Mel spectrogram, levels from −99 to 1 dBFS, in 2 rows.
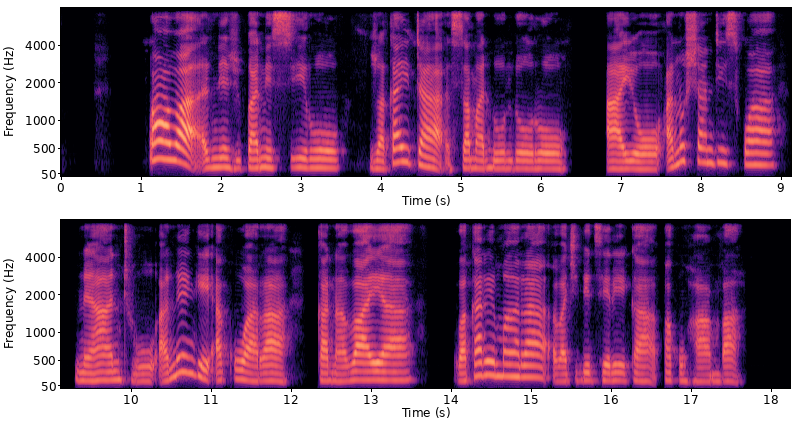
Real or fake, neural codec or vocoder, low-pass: fake; codec, 16 kHz, 4 kbps, FunCodec, trained on Chinese and English, 50 frames a second; 7.2 kHz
